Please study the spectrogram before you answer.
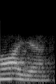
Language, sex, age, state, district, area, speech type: Odia, female, 30-45, Odisha, Sambalpur, rural, conversation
